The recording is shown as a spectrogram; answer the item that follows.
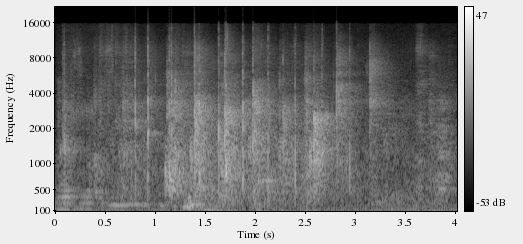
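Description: Small audience applauding: a dense patter of hand claps that thins out near the end.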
